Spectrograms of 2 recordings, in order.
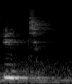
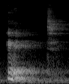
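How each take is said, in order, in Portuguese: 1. A vogal é um som 'ee' tenso. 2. A vogal é um som 'ih' curto e frouxo. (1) "ao invés de it" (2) "é como se fosse um é"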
